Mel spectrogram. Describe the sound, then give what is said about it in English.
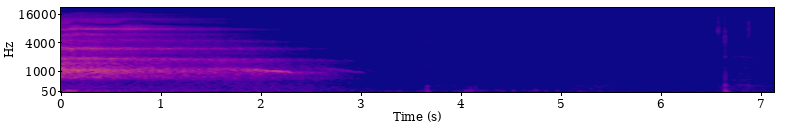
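A long, voiced exhale sigh during a relaxation breathing exercise, steady and fairly loud at first, then fading away over about three seconds, followed by quiet with a few faint small clicks. “Once again, nice deep breath in. Exhale, let your day go.”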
